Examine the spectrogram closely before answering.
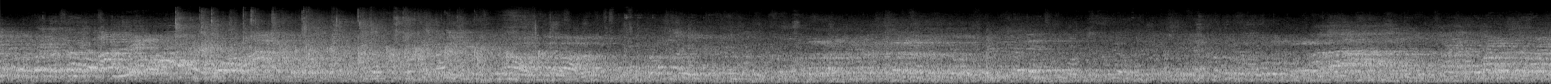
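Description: A crowd of spectators cheers and shouts in a large echoing hall.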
